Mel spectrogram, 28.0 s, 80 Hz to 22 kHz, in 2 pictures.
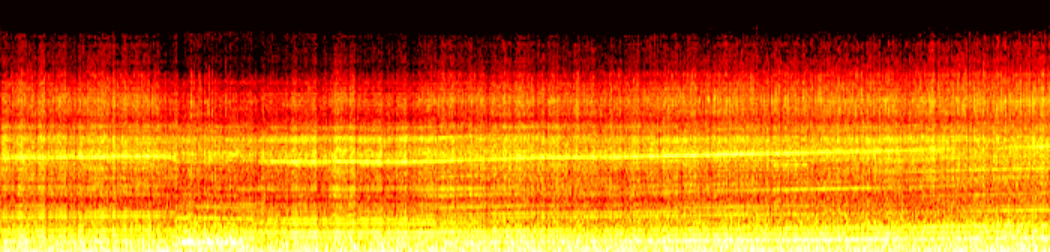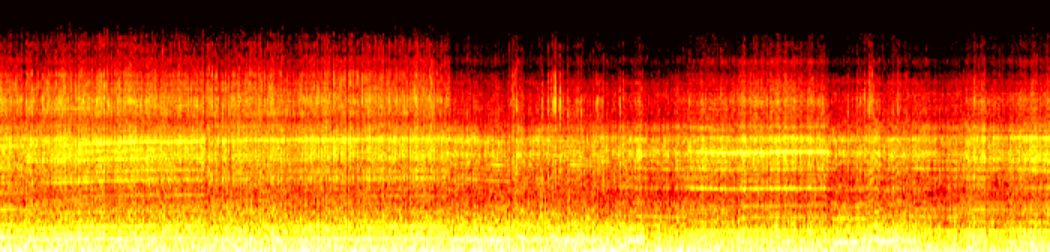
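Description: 2014 Yamaha R1's crossplane inline-four running under way through an Austin Racing GP2R exhaust, its note climbing slowly with a few brief dips as the throttle changes, over a steady rush of wind.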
